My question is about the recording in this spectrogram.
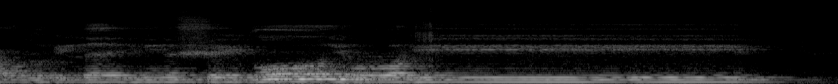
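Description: A man's solo unaccompanied religious chant into a microphone, with an ornamented, melodic line. It settles into a long held note about halfway through, which fades out near the end.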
